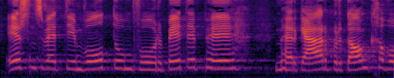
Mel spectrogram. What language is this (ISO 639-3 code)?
gsw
